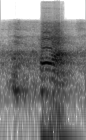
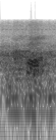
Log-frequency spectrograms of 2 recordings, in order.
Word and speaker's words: Kant: Kant. Have you heard the song Can't Touch This? Yeah. It's really spelled with a K. Kant. Immanuel Kant. K-A-N-T.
